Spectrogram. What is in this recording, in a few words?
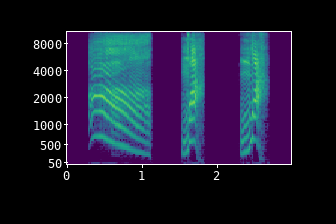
happy, Spanish; speech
